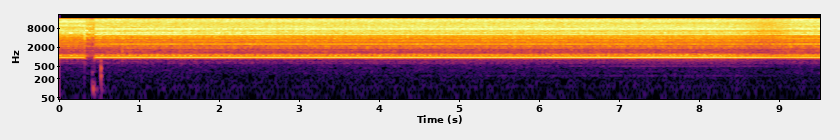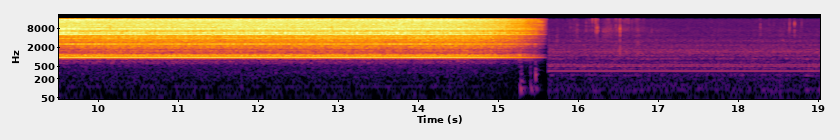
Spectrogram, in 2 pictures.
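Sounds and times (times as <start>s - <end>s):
metal lathe whining: 0.0s - 15.6s.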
